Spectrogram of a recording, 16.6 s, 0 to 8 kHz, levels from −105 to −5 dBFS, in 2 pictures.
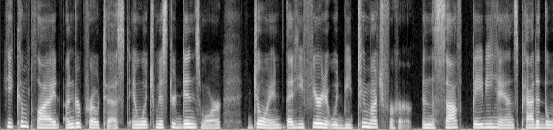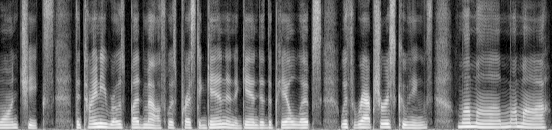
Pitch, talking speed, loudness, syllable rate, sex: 185 Hz, 165 wpm, -17 LUFS, 4.4 syllables/s, female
